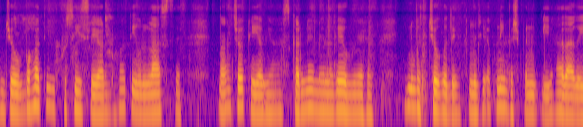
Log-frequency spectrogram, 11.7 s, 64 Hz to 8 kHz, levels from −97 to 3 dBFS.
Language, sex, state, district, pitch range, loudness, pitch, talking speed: Hindi, male, Bihar, Kishanganj, 110-130 Hz, -26 LUFS, 115 Hz, 135 wpm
